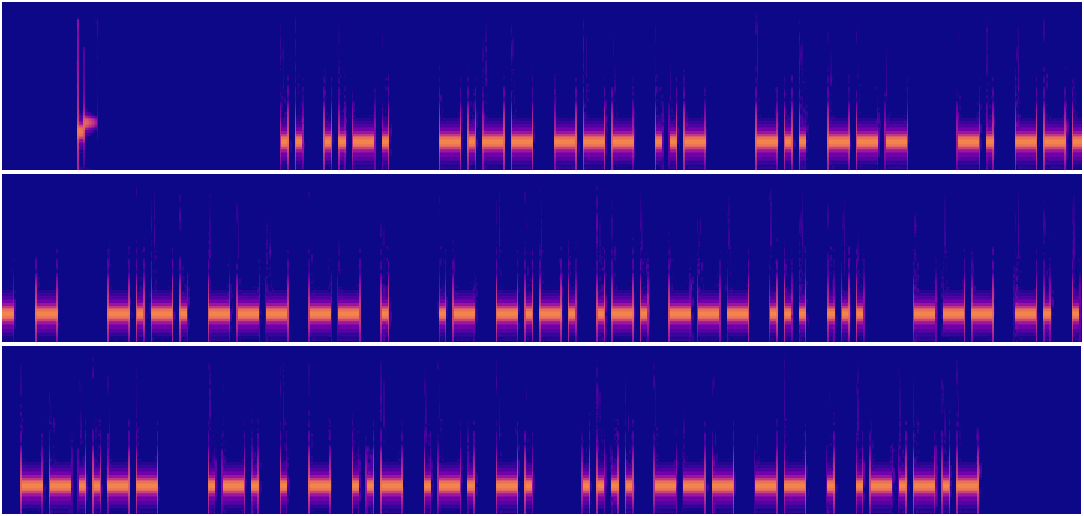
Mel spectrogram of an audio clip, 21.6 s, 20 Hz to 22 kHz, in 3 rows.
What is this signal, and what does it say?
Morse code, heard as a keyed tone, about 25 wpm, 700 Hz. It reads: IF YOU DO NOT COME ACROSS ONE, RETURN HOME.
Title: Sentences from Top 800 Words 25wpm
